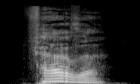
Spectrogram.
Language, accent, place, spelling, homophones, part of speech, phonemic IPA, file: German, Germany, Berlin, Färse, Ferse / Verse, noun, /ˈfɛʁzə/, De-Färse.ogg
- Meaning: heifer (young cow that has not calved)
